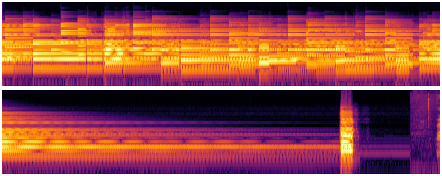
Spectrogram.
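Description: Fender Stratocaster through a Bad Cat tube amp with the master volume raised so the power tubes break up: gritty driven chords strummed for several seconds, then a long ringing decay, a sharp click and a brief buzz near the end.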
